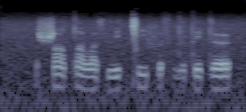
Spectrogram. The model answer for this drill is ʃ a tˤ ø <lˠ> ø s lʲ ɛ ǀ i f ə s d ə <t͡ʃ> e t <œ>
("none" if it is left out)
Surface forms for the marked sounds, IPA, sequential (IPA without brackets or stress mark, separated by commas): lˠ, t, œ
